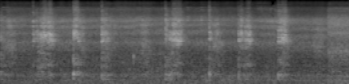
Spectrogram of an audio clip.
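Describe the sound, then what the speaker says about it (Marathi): A spoon scrapes through green chili sauce and other sauces in a frying pan for chicken fried rice, giving rhythmic, loud stirring strokes about twice a second over a constant sizzle, with no voices. "आता हे व्यवस्थित मिक्स करून घेऊया"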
